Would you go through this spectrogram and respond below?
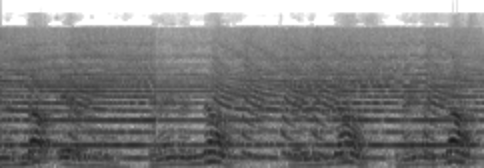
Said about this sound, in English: We did it. Light up them air horns. You already know. There ain't enough air horns.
